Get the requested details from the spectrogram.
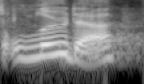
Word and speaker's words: Lydda: When these disciples heard that Peter was in, it looks like Lydda, but it's actually pronounced Luda, they sent two men to him and urged him, "Please come at once."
